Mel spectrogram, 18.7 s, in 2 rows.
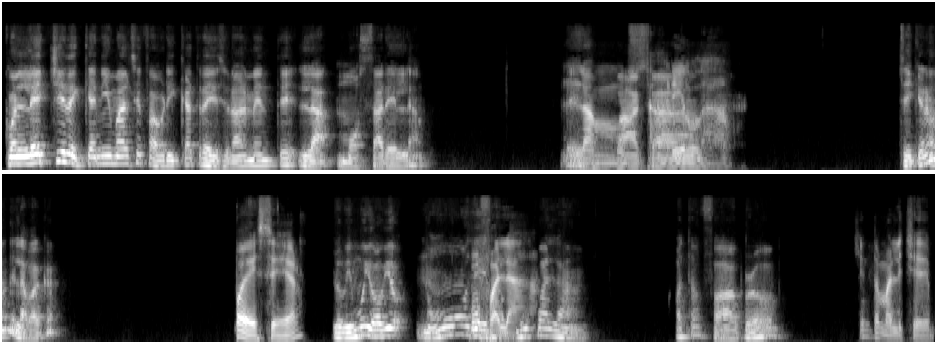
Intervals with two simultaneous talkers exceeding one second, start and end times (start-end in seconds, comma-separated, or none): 5.8-7.0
